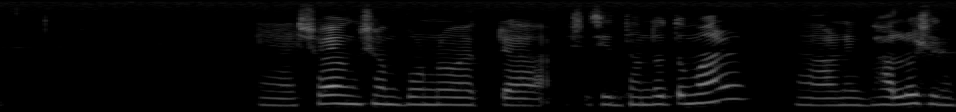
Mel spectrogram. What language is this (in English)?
Bangla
